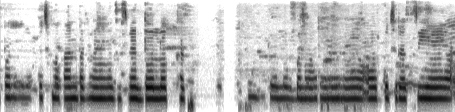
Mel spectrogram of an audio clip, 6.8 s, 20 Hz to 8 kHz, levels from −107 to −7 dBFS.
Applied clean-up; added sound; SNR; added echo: none; none; none; none.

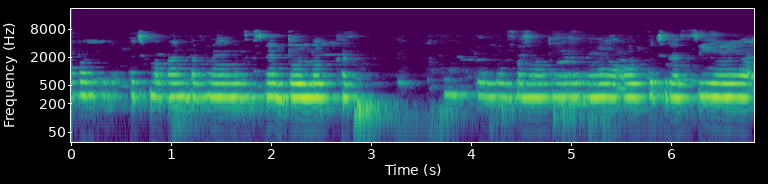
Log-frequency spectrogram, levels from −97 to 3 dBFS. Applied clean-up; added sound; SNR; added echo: none; none; none; reverberation time 0.6 s.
